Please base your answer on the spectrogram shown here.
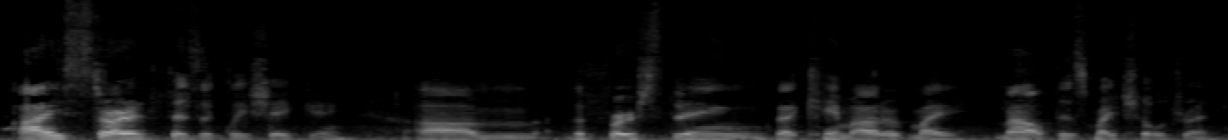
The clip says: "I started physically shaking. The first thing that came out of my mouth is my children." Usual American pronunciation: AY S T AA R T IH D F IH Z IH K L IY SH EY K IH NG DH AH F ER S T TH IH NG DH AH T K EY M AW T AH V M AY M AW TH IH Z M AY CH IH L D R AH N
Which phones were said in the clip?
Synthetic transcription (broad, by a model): AY S T AA R T IH D F IH Z IH K L IY SH EY K IH NG DH AH F ER S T TH IH NG DH AH T K EY M AW T AH V M AY M AW TH IH Z M AY CH IH L D R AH N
